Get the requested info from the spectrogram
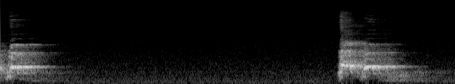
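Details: Small Papillon dog at home giving loud single barks with a slightly tonal, yelping edge, two barks roughly three seconds apart over a quiet indoor background; stereo recording made with an Olympus LS-11.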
